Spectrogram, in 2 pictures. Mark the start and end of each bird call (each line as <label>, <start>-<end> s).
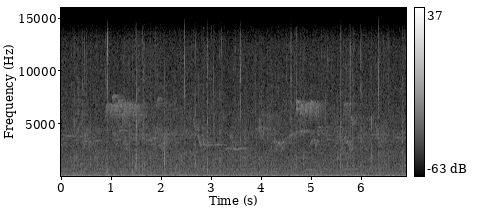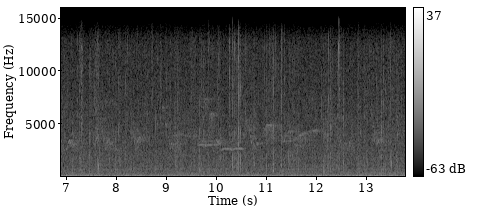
Red-eyed Vireo (Vireo olivaceus), 0.0-13.8 s
Black-capped Chickadee (Poecile atricapillus), 0.6-1.7 s
Black-capped Chickadee (Poecile atricapillus), 2.6-3.9 s
Eastern Wood-Pewee (Contopus virens), 3.6-5.2 s
Black-capped Chickadee (Poecile atricapillus), 4.6-5.3 s
Black-capped Chickadee (Poecile atricapillus), 9.4-10.7 s
Eastern Wood-Pewee (Contopus virens), 10.7-12.4 s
